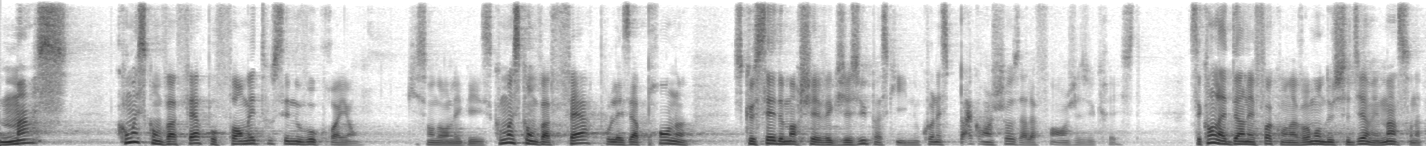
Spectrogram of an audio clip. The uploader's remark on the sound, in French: Enregistré à l'église CVV, le 18/09/2022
